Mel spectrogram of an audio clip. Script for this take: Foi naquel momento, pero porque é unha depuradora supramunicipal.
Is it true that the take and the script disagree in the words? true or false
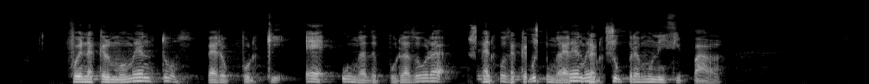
true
